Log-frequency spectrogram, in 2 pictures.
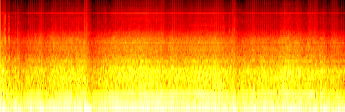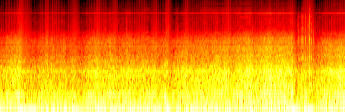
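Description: Steady low rumble of a vehicle driving on the road, engine and tyre noise heard from inside the cab, with an engine hum that drops away about six seconds in.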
